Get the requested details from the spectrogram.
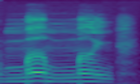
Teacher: ou então a questão do mamãe, o M inicial, que é bilabial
